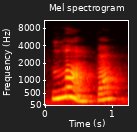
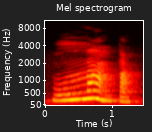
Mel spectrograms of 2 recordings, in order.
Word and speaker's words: лампа: Слово лампа. Літак. Дітки, чи однаково вимовляється в них звук л? Лампа, літак. У слові лампа звук л твердий.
